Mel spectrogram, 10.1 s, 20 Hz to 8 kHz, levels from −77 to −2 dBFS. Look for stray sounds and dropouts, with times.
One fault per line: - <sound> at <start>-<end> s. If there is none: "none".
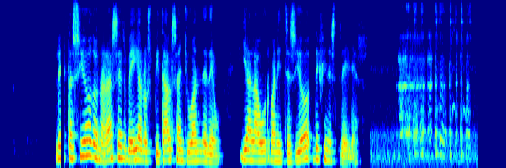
- dropout at 1.2-1.3 s
- cough at 7.9-9.5 s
